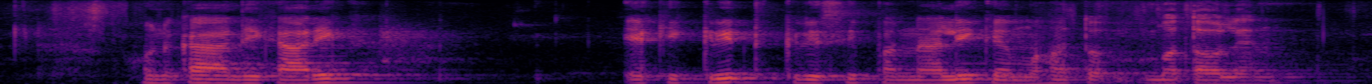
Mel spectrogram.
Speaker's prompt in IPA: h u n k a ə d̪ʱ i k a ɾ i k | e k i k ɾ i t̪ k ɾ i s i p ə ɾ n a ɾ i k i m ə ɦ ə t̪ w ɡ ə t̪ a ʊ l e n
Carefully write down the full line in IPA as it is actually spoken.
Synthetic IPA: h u n k a ə d̪ʱ i k a ɾ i k | e k i k ɾ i t̪ k ɾ i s i p ə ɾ n a l i k e m ə ɦ ə t̪ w b ə t̪ a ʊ l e n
